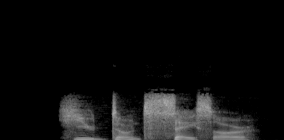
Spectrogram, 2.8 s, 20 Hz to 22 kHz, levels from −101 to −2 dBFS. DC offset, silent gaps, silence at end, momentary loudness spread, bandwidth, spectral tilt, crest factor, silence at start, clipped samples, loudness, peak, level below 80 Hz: under 0.1%; none; 0.35 s; 14 LU; 8.6 kHz; -1.5 dB/octave; 20 dB; 0.6 s; under 0.1%; -40 LUFS; -24 dBFS; -84 dBFS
